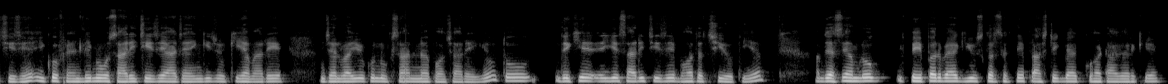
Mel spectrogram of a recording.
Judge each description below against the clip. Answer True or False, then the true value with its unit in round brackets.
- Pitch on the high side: False (140 Hz)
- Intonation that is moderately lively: False (1.9 semitones)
